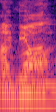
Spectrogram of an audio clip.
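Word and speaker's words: Albon: He said, F1 for Anto, who do Red Bull need to do with Alex Albin? Are Red Bull poorly Albion. – Run? – It's not Albin, Albion.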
